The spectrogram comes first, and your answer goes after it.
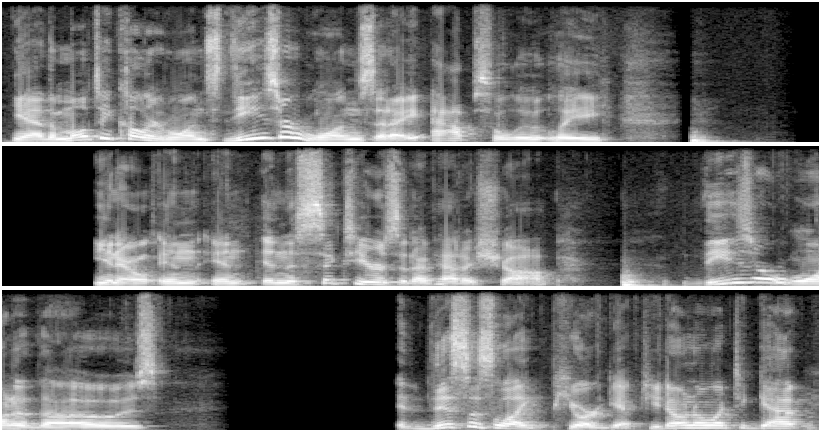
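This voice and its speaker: A middle-aged man chats through a live product demo from his shop. He rambles and cracks jokes between sales pitches, at an ordinary middle pitch. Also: sing-song, moderate pace, darkish tone. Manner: joking, rambling, salesy asides. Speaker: shop owner and live-stream host.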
